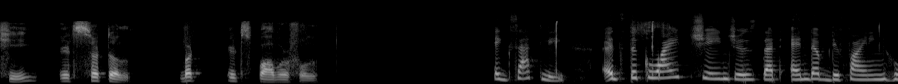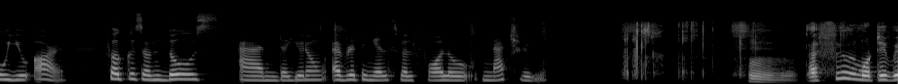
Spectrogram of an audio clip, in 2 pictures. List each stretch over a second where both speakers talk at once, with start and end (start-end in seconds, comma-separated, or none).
none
